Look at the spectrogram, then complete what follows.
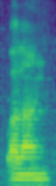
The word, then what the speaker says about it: walang: In Tagalog, letter A, you cannot pronounce it A. It's ah. That's why you tend to pronounce it walang. It's lang. Walang. Oh, because letter A in Tagalog, it's ah.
